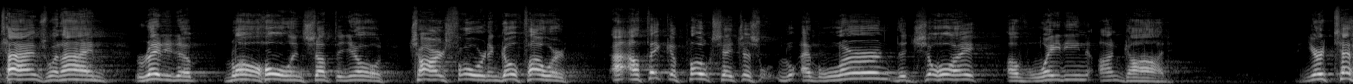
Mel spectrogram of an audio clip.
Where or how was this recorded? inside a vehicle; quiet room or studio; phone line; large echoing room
large echoing room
